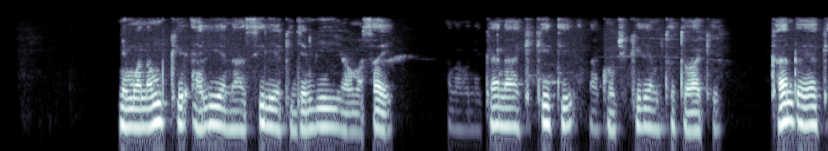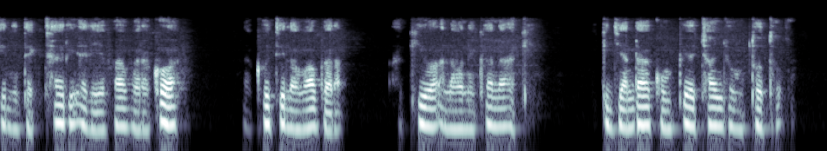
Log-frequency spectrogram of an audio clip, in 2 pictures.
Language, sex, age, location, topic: Swahili, male, 18-24, Wajir, health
